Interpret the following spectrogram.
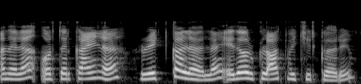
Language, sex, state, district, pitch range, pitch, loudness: Tamil, female, Tamil Nadu, Nilgiris, 245-265 Hz, 250 Hz, -16 LUFS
